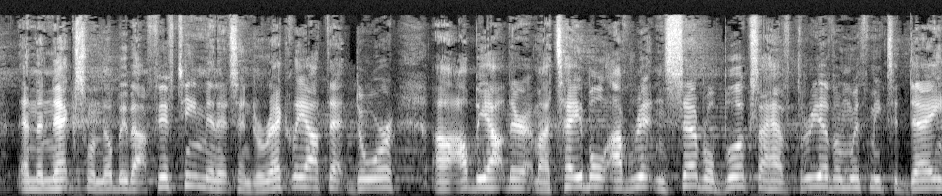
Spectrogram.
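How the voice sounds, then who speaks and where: A man talks very fast in a high voice with fairly even intonation. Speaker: conference speaker. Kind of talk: sermon. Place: hall. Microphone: headset.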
